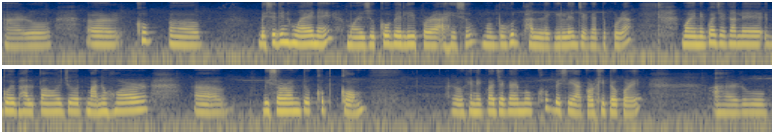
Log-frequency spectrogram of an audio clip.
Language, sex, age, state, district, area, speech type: Assamese, female, 18-30, Assam, Nagaon, rural, spontaneous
